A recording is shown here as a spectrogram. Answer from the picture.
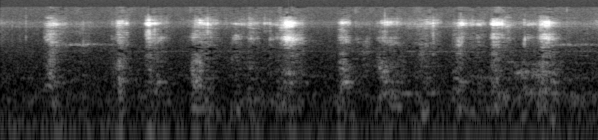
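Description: Faint scratching of a pen drawing quick, uneven short lines on paper, a few strokes a second.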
